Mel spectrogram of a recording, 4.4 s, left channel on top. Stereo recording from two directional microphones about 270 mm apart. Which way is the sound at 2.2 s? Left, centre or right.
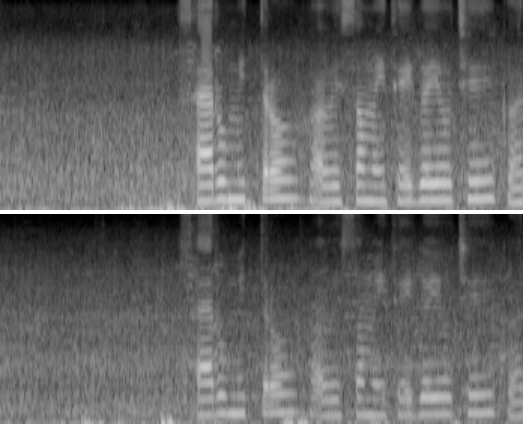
Left.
